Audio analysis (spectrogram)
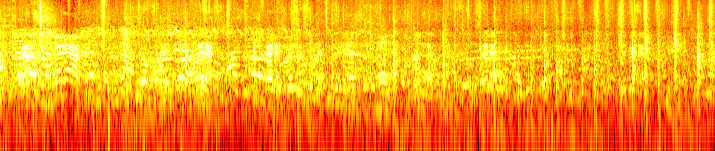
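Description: A busy, crowded alleyway in Old Fez (Fez el Bali), an ancient walled city: many people chatter at once while donkey hooves clip-clop on stone through the steady hubbub, with occasional sharp knocks and footsteps.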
